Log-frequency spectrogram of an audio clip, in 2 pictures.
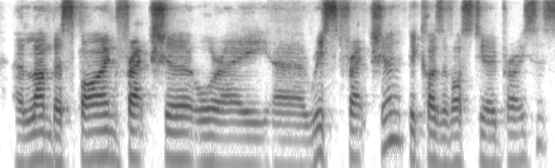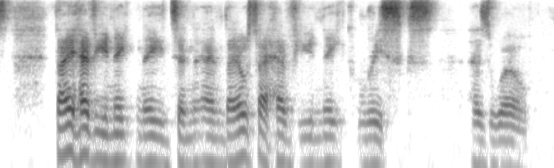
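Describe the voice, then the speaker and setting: Speaking at a fairly slow pace with fairly even intonation, a man talks in a strong Australian accent. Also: medium pitch for a man. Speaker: orthopaedic nursing lecturer. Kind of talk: online lecture. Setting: video call. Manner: slow, deliberate.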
